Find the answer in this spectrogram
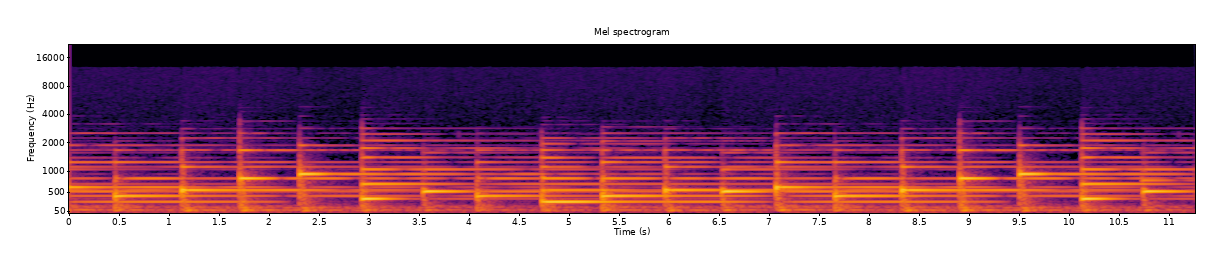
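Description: Background piano music: a slow, even run of single notes, each struck and left to ring and fade.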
